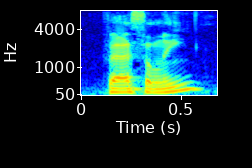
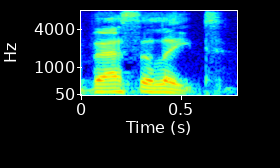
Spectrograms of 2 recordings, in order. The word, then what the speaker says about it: vacillate: of the day is vacillate Vaseline no vasate vacillate what does that mean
